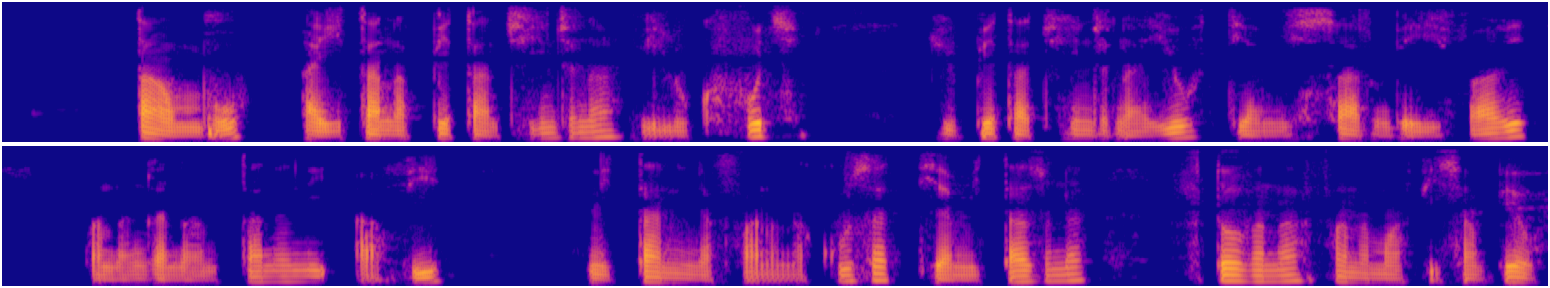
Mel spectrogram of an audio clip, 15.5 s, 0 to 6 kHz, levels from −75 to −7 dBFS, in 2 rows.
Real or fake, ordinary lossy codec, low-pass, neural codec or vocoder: real; AAC, 32 kbps; 5.4 kHz; none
